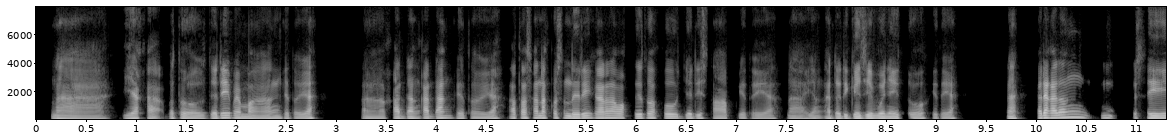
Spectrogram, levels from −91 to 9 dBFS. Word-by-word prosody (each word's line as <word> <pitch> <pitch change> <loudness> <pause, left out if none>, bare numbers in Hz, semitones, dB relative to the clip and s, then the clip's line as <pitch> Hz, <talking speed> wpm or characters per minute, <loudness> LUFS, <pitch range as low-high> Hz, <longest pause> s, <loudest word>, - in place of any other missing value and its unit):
Nah, 100 -4 -1 0.2
iya 120 +2 +2
Kak, 110 -2 -5
betul. 115 -6 +1
Jadi 125 +6 +4
memang, 125 -1 +1
gitu, 125 -5 -5
ya, 120 +5 +1 0.5
eee, 105 -1 -3
kadang-kadang, 125 +5 +1
gitu, 100 -3 -3
ya, 110 +3 -1
atasan 140 +3 +1
aku 150 - -14
sendiri, 150 0 +2
karena 150 +2 +4
waktu 145 -2 0
itu 150 - -1
aku 140 -2 +1
jadi 115 0 -1
staff 105 -2 -2
gitu, 100 0 -7
ya. 100 +1 -4
Nah, 100 -2 -4
yang 105 - -3
ada 115 0 +1
di 120 - +1
gazebonya 120 -1 +4
itu 120 0 -4
gitu, 100 -2 -8
ya. 110 - -1 0.5
Nah, 120 -4 +1 0.2
kadang-kadang 180 +2 +4
em 160 - -3
eee, 145 - -14
si 150 0 +2
120 Hz, 190 wpm, -24 LUFS, 105-145 Hz, 0.5 s, Jadi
